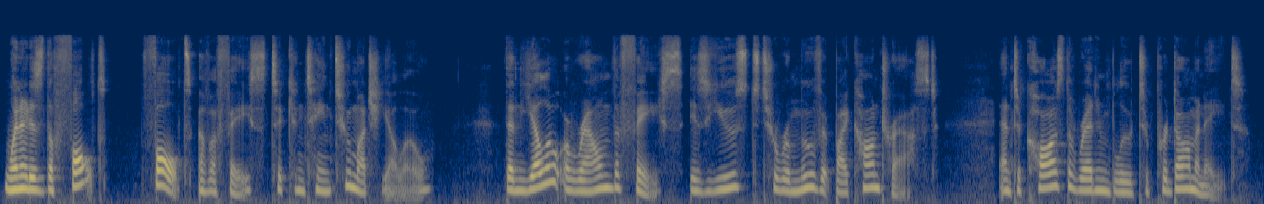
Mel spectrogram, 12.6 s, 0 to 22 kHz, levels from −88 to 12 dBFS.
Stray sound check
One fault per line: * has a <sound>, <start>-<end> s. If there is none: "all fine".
all fine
